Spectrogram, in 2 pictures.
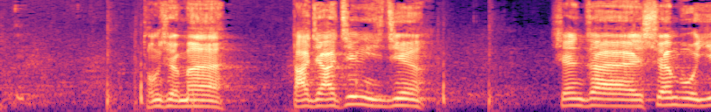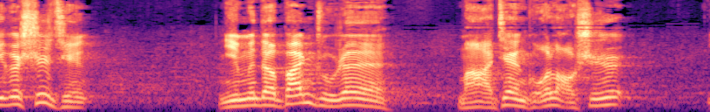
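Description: An elderly man speaks loudly and firmly to a room.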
